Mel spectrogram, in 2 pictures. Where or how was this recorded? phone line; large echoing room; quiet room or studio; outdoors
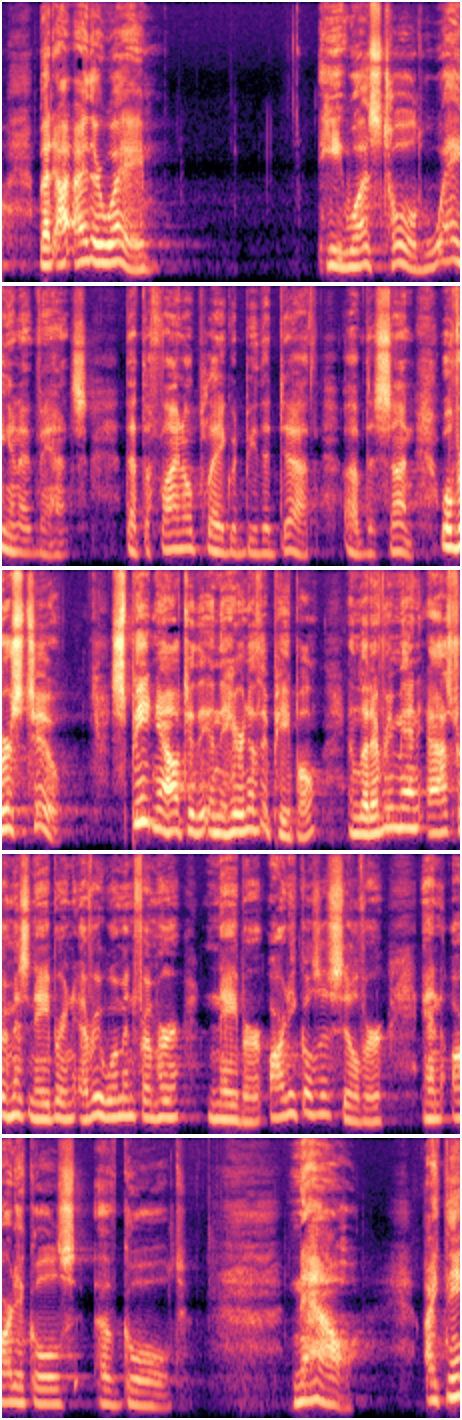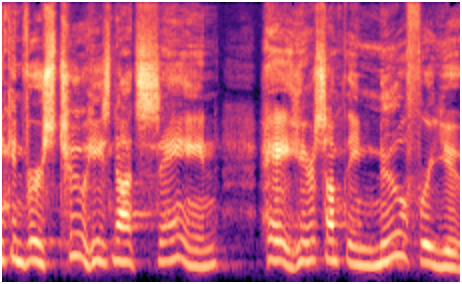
large echoing room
